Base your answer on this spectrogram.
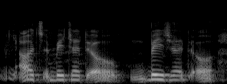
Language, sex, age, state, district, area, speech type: Kashmiri, female, 30-45, Jammu and Kashmir, Budgam, rural, spontaneous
